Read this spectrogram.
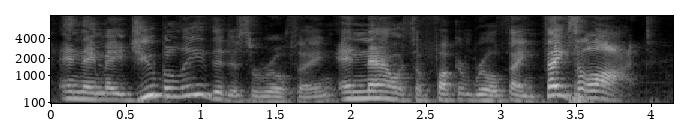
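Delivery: loud, high comic rant; mock-angry telling-off; exasperated scolding. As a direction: scold them loudly, punching each accusation.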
